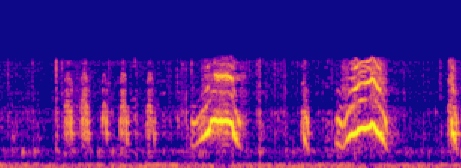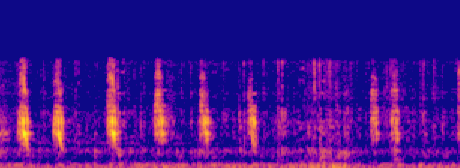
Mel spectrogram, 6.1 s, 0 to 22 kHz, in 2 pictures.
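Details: Little owls entering a nest box at Sprundel, 13 February 2020, morning. Two loud, arching, nasal calls are surrounded by a string of short, softer clicks and notes, with a faint low hum underneath.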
